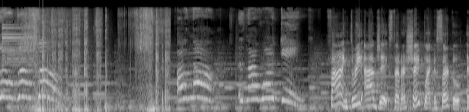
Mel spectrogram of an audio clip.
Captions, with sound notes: - Boom boom boom. (electricity static) - Oh no, it's not working. - Find three objects that are shaped like a circle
